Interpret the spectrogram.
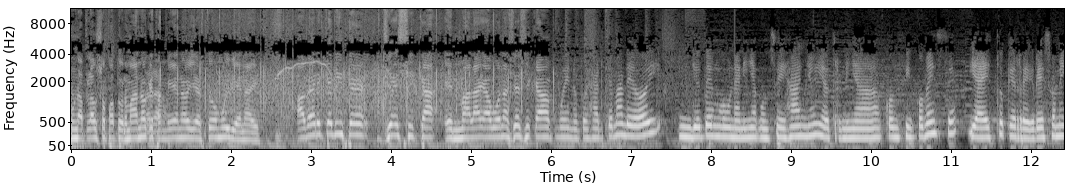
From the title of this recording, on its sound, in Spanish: en directo desde el MUSEO GUGGHENHEIM BILBAO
